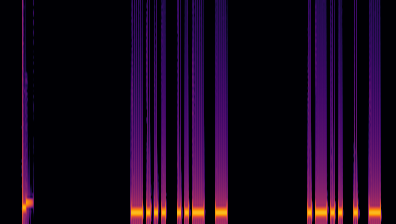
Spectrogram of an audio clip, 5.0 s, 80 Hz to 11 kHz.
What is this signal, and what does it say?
Morse code, heard as a keyed tone, about 25 wpm, 700 Hz. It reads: BUT LET
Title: 3x Word-Spacing - Sentences from Top 400 Words - 25wpm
